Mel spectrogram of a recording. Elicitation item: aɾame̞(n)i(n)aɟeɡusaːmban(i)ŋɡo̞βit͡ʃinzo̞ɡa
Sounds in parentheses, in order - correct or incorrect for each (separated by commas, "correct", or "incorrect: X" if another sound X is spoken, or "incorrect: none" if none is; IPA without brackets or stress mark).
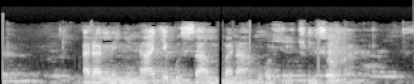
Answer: incorrect: ɲ, correct, incorrect: a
